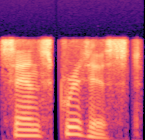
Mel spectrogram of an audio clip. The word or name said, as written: Sanskritist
